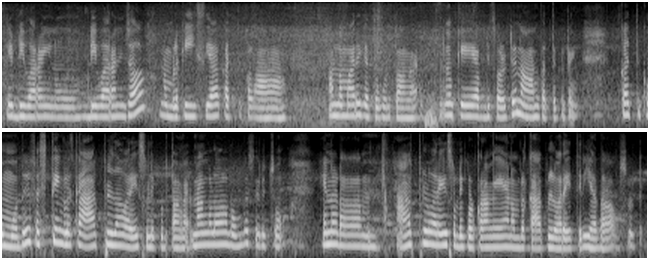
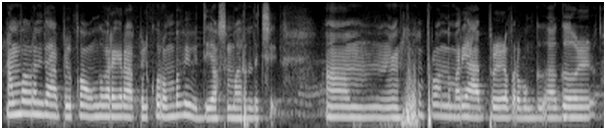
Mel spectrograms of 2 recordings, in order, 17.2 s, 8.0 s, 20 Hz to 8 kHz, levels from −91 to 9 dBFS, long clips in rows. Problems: background conversations at intervals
